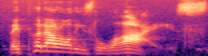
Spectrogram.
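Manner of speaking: ordinary talk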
